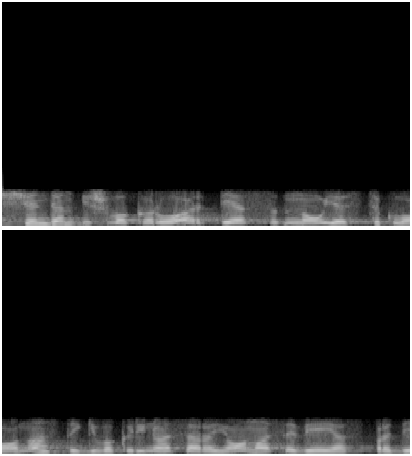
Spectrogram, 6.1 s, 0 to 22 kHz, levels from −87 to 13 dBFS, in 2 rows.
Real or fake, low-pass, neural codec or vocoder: real; 3.6 kHz; none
